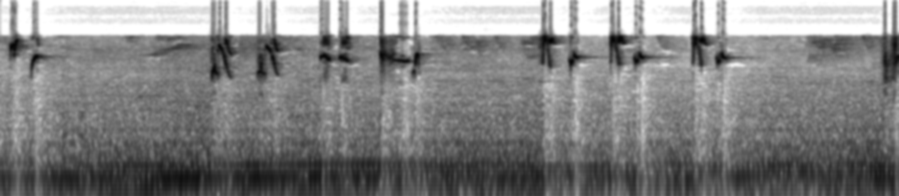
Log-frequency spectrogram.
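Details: Wild oriental magpie-robin calling: spaced whistled notes that drop sharply into lower slurs, with a few buzzy doubled phrases. Constant low rumbling noise behind.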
